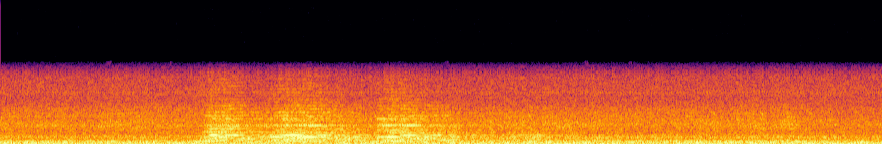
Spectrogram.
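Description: Coal hopper cars of a CSX freight train rolling slowly past with a steady low rumble. About two seconds in, a locomotive horn sounds once for about three and a half seconds over the rumble.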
